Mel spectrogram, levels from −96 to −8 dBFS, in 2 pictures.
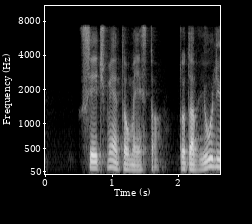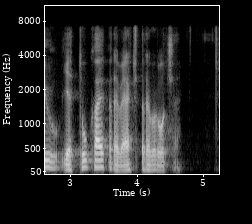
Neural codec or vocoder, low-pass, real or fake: codec, 16 kHz, 0.8 kbps, ZipCodec; 7.2 kHz; fake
